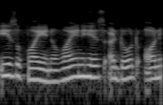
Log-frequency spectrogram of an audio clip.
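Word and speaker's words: غ: Ghain is a heavy, gurgling and long sound letter. It is pronounced from the top of the throat.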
